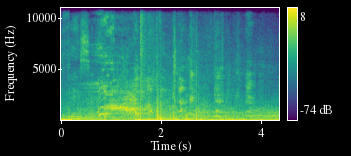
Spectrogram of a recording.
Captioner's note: Miriam screaming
